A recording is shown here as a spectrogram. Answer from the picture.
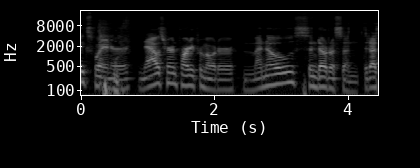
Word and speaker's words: Mano Sundaresan: unfortunately, plug music explainer, now turned party promoter, Mano Sundaresan. Did I say that right? I'll guide you through it. It's Mano Sundaresan.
